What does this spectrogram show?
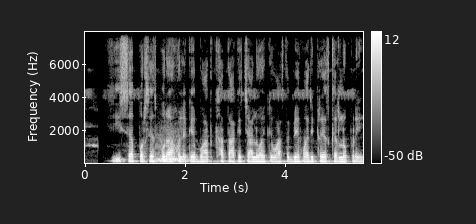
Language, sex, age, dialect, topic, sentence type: Maithili, male, 18-24, Angika, banking, question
